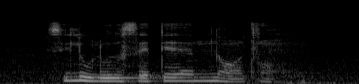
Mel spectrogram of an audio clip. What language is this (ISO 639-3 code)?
ssw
